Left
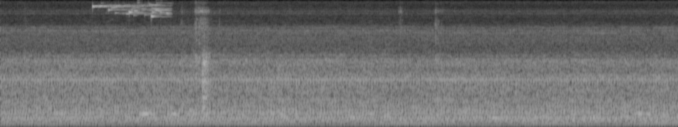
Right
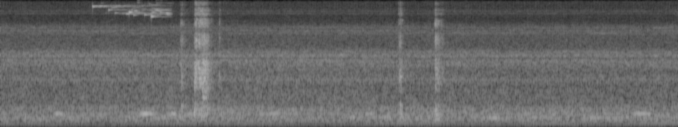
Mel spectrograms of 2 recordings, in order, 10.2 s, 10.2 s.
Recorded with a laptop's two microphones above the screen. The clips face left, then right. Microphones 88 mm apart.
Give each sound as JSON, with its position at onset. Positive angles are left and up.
{"t": 0.0, "sound": "an engine running", "side_deg": 50}
{"t": 1.4, "sound": "a chime", "side_deg": 25}
{"t": 2.7, "sound": "a drawer", "side_deg": -90}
